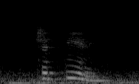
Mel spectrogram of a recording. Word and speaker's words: четыре: Четыре.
